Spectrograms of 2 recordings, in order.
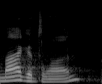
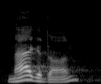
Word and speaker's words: Magadan: Magadan. I said that wrong. Magadan.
